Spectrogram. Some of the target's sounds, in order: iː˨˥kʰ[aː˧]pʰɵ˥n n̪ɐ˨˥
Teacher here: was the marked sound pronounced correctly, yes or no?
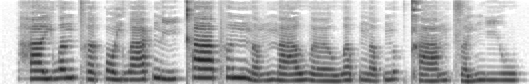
no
